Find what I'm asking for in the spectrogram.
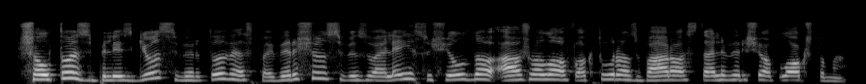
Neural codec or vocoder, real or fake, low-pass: codec, 16 kHz, 4 kbps, X-Codec, HuBERT features, trained on general audio; fake; 7.2 kHz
